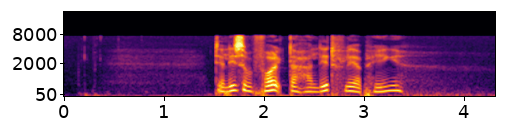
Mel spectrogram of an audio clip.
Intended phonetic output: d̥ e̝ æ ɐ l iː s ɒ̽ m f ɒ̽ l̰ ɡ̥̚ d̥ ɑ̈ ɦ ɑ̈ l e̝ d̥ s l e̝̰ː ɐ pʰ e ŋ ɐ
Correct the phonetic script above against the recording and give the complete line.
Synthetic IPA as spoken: d̥ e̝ æ ɐ l i s ɒ̽ m f ɒ̽ l̰ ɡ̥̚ d̥ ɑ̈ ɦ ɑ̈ l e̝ d̥ f l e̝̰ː ɐ pʰ e ŋ ə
